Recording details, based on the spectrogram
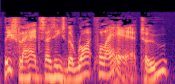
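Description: A man's voice: on the high side, lively intonation, measured pace, gravelly, slightly rough, no echo, dull audio, voice pushed up, exaggerated voice. A man voicing a wheedling, whiny male street sausage seller in a storybook reading, with sing-song sales patter. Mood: hawking.

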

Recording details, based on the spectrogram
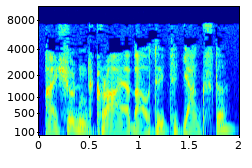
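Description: An awkward young prince, played by a man speaks with mild, polite hesitancy. His storybook voice is husky with lively pitch, on a slightly muffled recording. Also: normal speed, dry recording. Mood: gruff. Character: awkward, mild, embarrassed teenage boy prince.

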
